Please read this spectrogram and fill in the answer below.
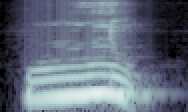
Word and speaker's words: nous: nous avons le mot nous alors dans le monde nous avons le son qui s'écrit avec la lettre N et le son ou s'écrit avec trois lettres dont une lettre muette le son ou c'est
